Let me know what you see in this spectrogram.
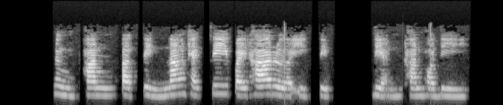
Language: Thai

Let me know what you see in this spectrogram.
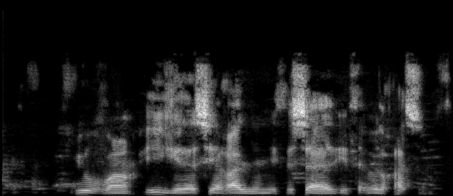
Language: Kabyle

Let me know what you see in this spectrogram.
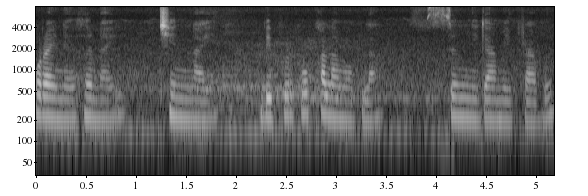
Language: Bodo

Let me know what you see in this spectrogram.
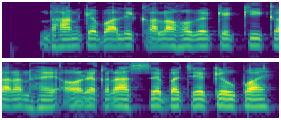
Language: Magahi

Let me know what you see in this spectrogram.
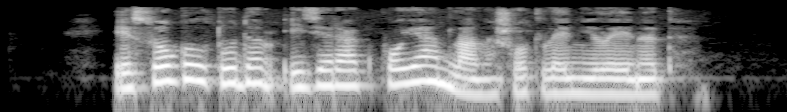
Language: Mari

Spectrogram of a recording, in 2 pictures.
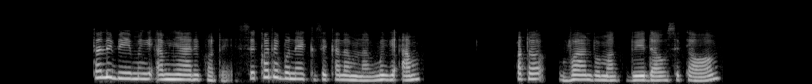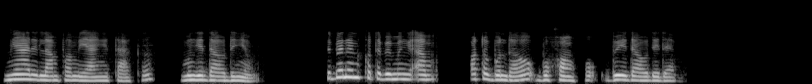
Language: Wolof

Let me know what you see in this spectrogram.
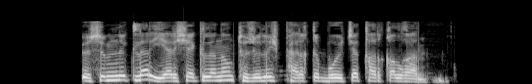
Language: Uyghur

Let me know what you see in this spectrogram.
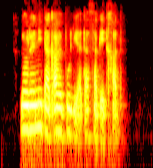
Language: Georgian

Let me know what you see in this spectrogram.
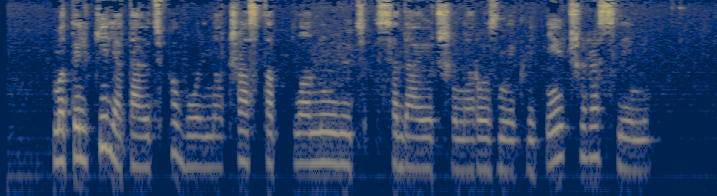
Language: Belarusian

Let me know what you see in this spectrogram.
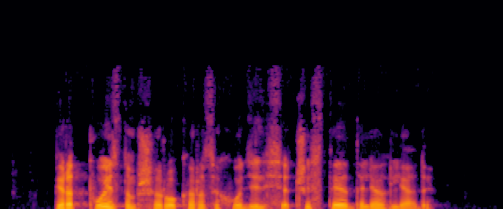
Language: Belarusian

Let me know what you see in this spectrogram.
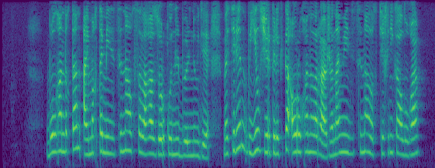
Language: Kazakh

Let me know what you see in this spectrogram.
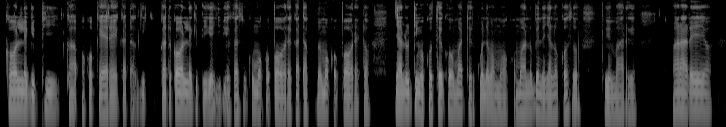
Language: Luo (Kenya and Tanzania)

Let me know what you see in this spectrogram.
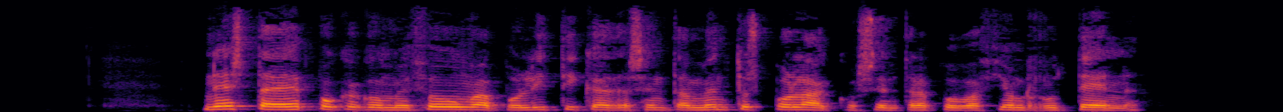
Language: Galician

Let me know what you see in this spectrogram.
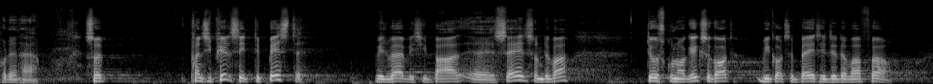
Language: Danish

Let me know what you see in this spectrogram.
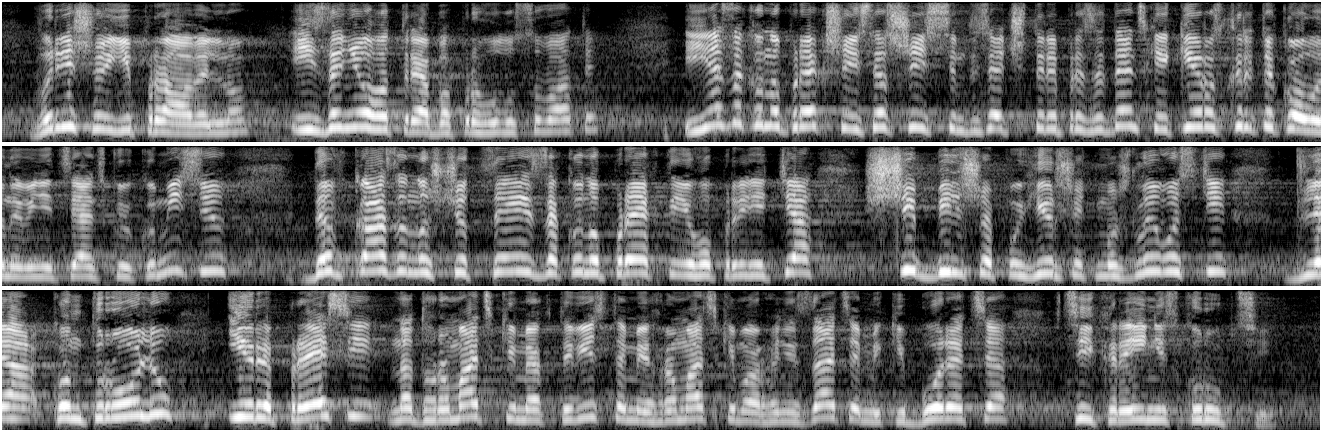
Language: Ukrainian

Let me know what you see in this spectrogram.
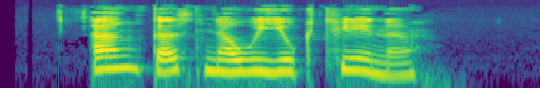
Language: Yanahuanca Pasco Quechua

